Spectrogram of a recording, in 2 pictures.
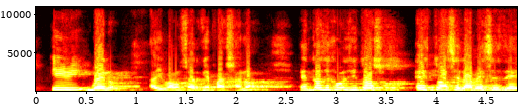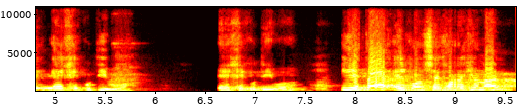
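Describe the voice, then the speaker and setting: A man speaks at an extremely high pitch with lively intonation. Audible echo fills the room. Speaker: teacher. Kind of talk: lecture. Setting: classroom with students present. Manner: fast.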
